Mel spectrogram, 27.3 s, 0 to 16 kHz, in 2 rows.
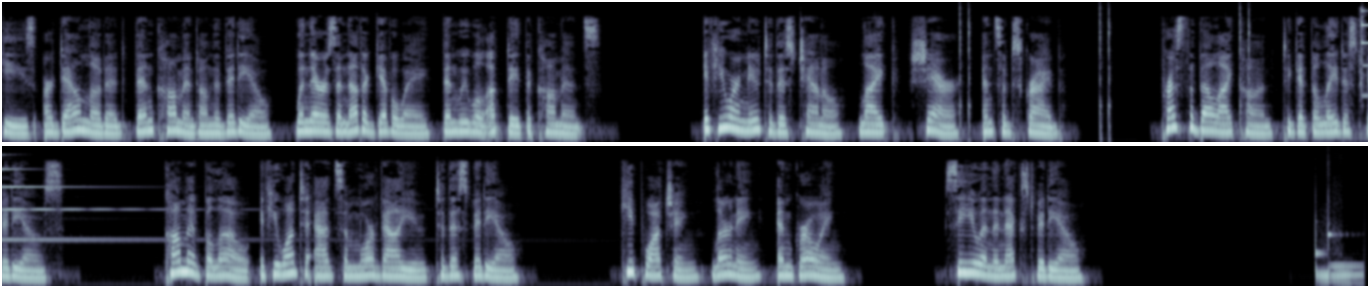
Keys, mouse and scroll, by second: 2.4 click.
